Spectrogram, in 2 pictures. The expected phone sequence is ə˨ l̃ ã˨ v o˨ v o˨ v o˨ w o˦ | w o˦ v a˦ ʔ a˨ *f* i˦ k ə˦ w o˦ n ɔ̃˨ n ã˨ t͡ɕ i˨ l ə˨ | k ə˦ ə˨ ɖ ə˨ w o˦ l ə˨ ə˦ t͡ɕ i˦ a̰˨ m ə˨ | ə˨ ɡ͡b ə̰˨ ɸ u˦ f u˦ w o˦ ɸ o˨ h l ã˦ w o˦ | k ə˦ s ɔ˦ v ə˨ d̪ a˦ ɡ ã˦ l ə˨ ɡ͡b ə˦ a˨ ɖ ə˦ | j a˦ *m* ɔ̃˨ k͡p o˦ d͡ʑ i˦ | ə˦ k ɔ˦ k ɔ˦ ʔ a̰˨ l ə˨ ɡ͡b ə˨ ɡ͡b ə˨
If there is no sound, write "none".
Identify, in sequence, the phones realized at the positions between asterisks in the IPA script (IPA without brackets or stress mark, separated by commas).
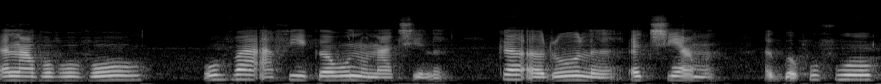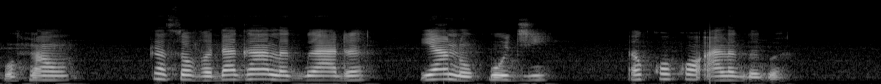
f, n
